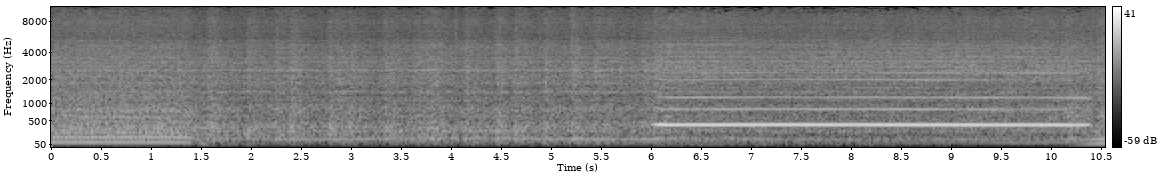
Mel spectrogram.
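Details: 1992 Jeep Cherokee with A/C on, engine running: loud steady fixed-pitch whine starts and holds; intermittent, mostly at low rpm or after a quick rpm drop, stops when A/C is cycled, caused by an overcharged system flooding the compressor with liquid refrigerant.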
